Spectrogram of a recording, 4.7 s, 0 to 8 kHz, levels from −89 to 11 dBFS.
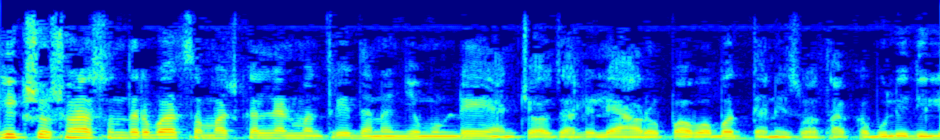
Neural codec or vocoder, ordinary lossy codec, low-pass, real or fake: none; none; 7.2 kHz; real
